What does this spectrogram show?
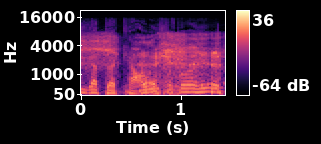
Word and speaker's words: Calgary: How you looks like you got the Calgary stuff on here? That was pretty good, but less accent on the A.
